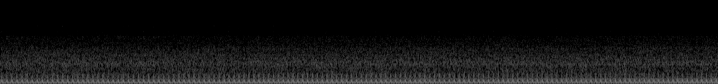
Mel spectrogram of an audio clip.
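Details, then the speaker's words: Lawn mower after carburetor work, started with a drill with the cover off. A small single-cylinder engine thumps steadily at idle and won't shut off when the bail is released; it was stopped by pulling the plug wire. Cause: a bent kill contact. "problem now when I release the bill this didn't shut off what happened I don't know so I'm gonna have to take a look under here and see what's going on because I had to pull the spark plug wire to get this to stop"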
